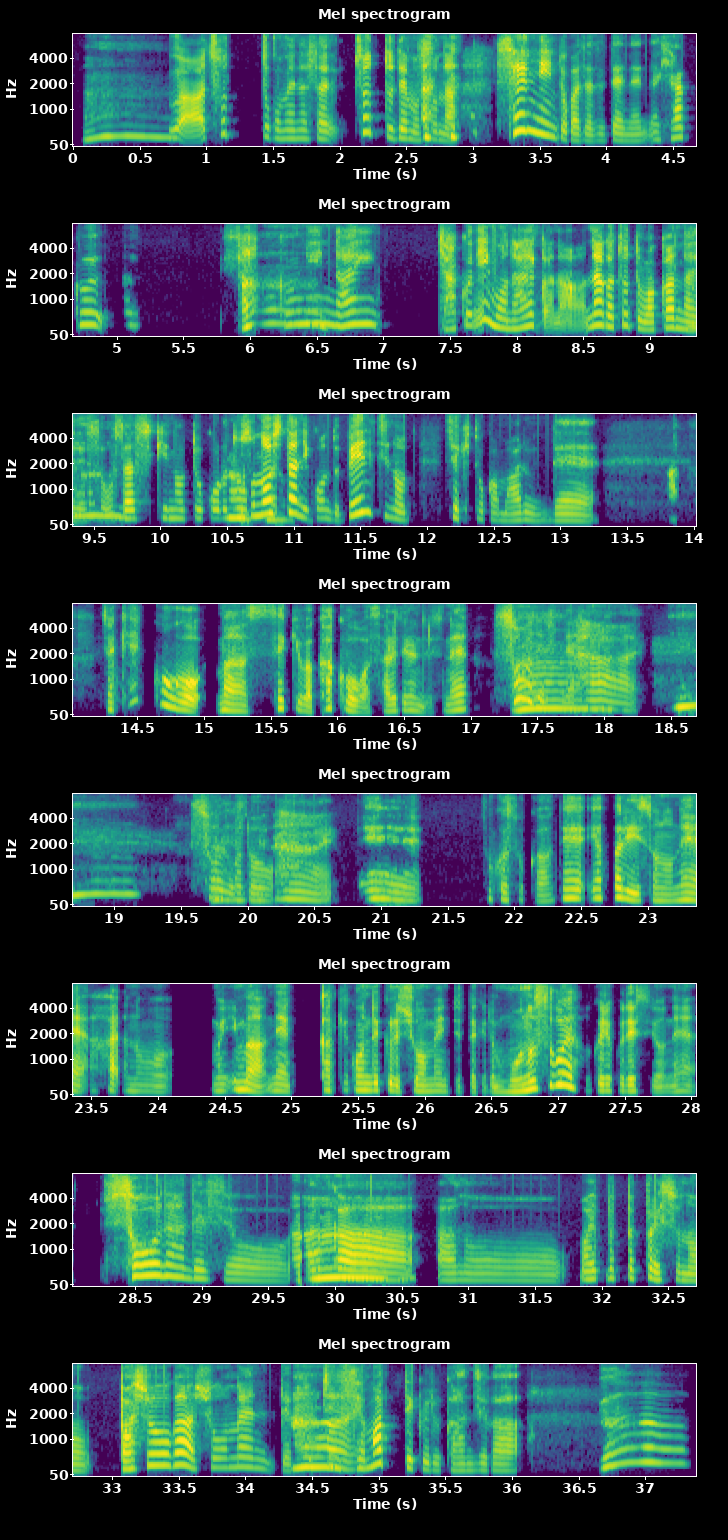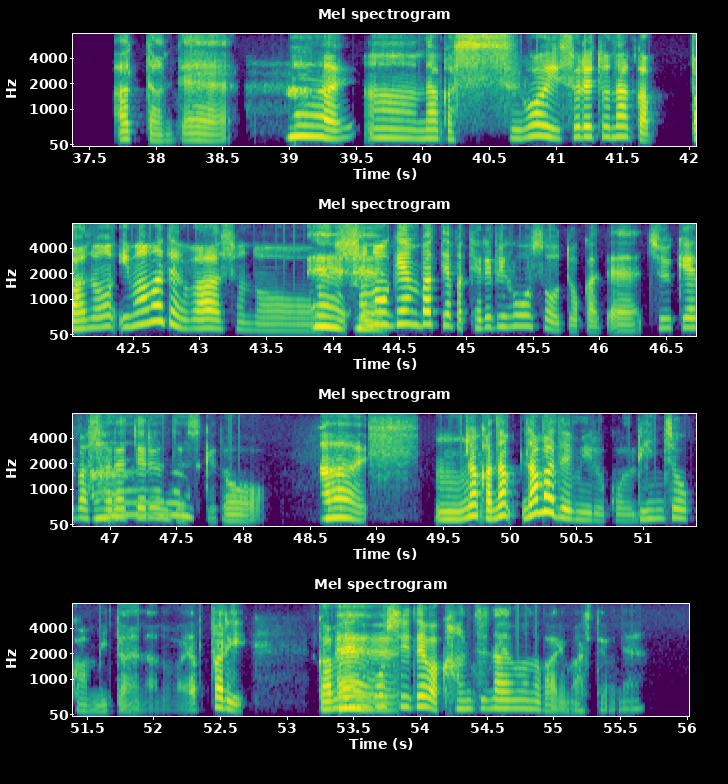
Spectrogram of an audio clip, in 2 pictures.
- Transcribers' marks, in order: distorted speech; giggle; tapping; other background noise; static
- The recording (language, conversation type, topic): Japanese, podcast, 地元の祭りでいちばん心に残っている出来事は何ですか？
